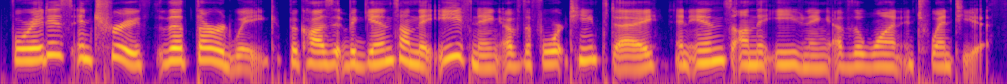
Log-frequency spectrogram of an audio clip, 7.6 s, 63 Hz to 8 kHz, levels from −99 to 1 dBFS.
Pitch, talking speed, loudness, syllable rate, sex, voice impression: 205 Hz, 220 wpm, -20 LUFS, 5.4 syllables/s, female, very feminine, very adult-like, thin, tensed, powerful, very bright, hard, very clear, fluent, slightly cute, cool, very intellectual, very refreshing, very sincere, slightly calm, friendly, reassuring, very unique, very elegant, wild, sweet, lively, strict, slightly intense, slightly sharp, slightly light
